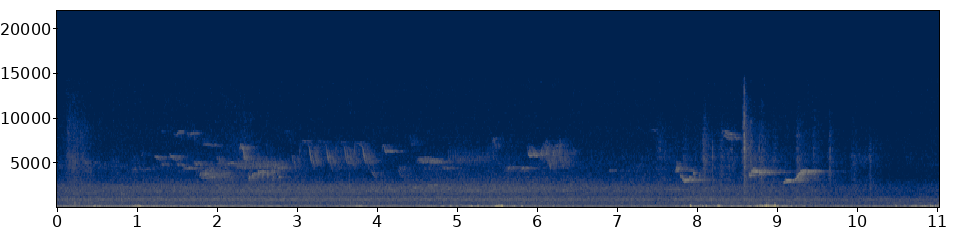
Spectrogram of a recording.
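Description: Small birds singing: short high chirping phrases, several in the first half and again near the end. Low rumbling thumps come and go underneath, the loudest a little before the end.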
